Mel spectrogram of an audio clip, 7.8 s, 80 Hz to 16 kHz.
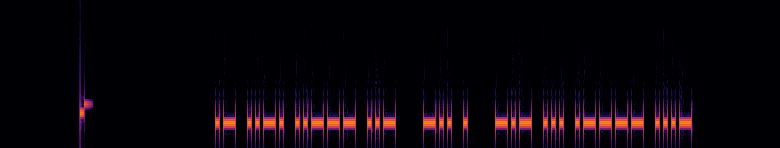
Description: Morse code, heard as a keyed tone, about 30 wpm, 700 Hz. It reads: AF2U DE KS1V
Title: USA Callsign DE Callsign - 4 Characters - 30wpm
